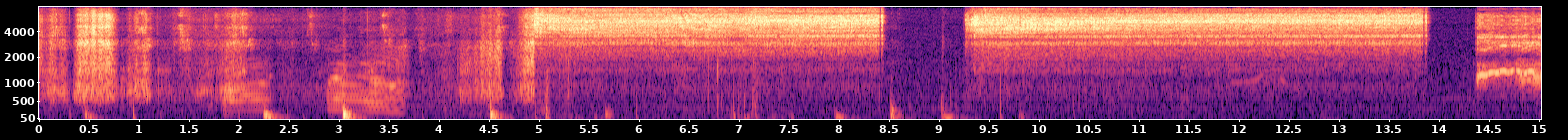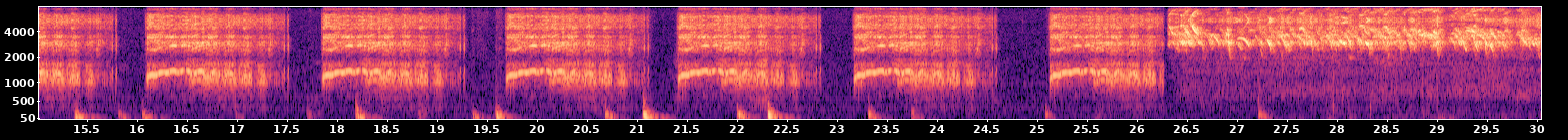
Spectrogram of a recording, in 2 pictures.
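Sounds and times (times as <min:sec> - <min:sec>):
soft low knocks: 0:02.0 - 0:03.7, 0:15.4 - 0:16.3, 0:17.6 - 0:18.5, 0:19.3 - 0:19.9, 0:20.7 - 0:21.4, 0:22.0 - 0:22.7, 0:27.1 - 0:29.2
snake hissing: 0:04.8 - 0:08.4
horse whinnying: 0:14.4 - 0:26.3.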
